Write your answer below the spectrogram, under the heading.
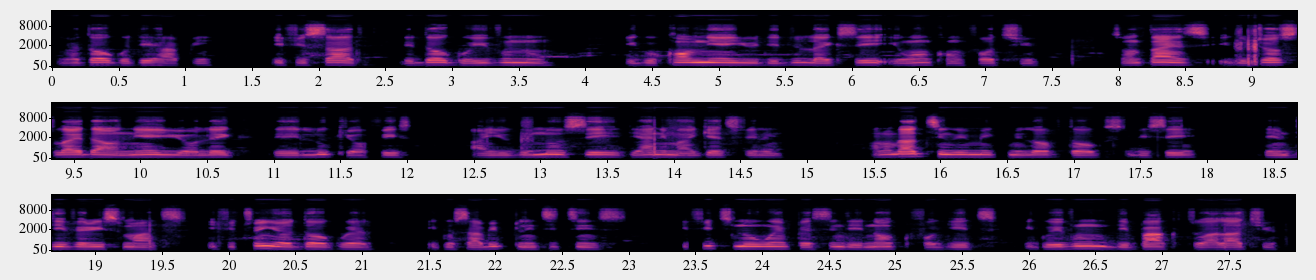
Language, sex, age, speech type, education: Nigerian Pidgin, male, 46-60, spontaneous, tertiary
